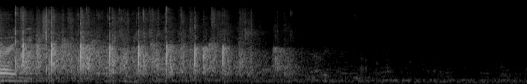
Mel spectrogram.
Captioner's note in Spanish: Aplausos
